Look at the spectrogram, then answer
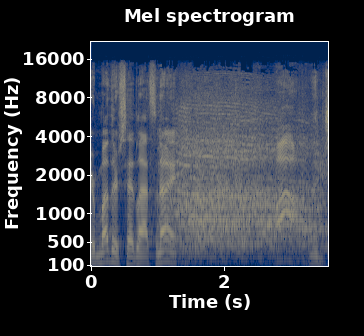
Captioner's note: audience "Ohhs!"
